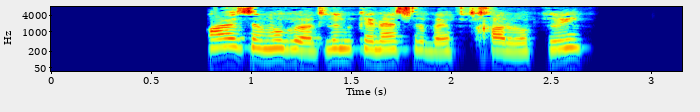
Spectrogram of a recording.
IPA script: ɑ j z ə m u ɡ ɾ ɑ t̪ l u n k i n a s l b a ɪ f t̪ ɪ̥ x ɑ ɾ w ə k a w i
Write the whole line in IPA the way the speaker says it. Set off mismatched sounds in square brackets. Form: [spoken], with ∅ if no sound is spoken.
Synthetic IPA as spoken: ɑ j z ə m u ɡ ɾ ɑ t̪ l u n k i n a s l b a ɪ f t̪ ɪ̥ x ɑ ɾ w ə k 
